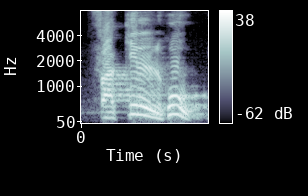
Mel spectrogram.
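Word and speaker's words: فكله: Kata Syekh Rabi', apa yang engkau ketahui alhamdulillah, wa ma lam ta'rifhu, dan apa yang tidak engkau ketahui fakilhu, itu bacanya kilhu, wakala yakilu, wakil fakilhu, maka serahkan perkara tersebut ila alimihi, kepada yang tahu.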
